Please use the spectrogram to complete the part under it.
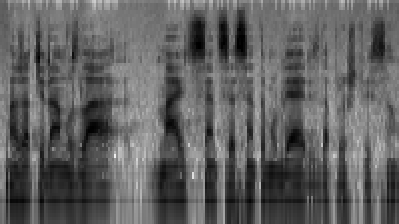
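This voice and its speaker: A man's voice: lowish voice, expressive, normal speed, a little mellow, a little hiss or hum. A middle-aged man with a Brazilian Portuguese accent, preaching a sermon as a pastor and telling a story with joking asides.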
